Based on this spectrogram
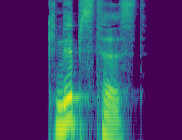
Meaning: inflection of knipsen: 1. second-person singular preterite 2. second-person singular subjunctive II
- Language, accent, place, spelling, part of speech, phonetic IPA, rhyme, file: German, Germany, Berlin, knipstest, verb, [ˈknɪpstəst], -ɪpstəst, De-knipstest.ogg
